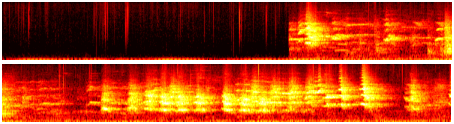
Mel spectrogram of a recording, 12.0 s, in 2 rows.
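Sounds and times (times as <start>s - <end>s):
dog barking: 3.8s - 6.2s, 7.2s - 11.9s.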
